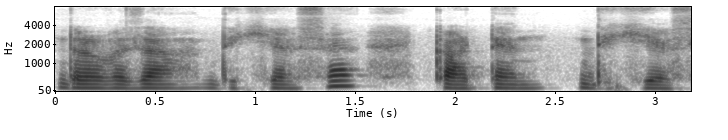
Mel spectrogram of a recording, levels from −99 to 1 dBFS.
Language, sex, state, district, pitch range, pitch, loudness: Nagamese, male, Nagaland, Kohima, 125-135 Hz, 130 Hz, -24 LUFS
